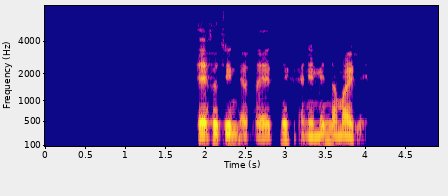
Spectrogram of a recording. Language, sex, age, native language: Icelandic, male, 60-69, Icelandic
